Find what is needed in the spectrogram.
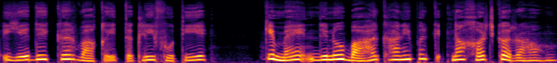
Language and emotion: Urdu, sad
